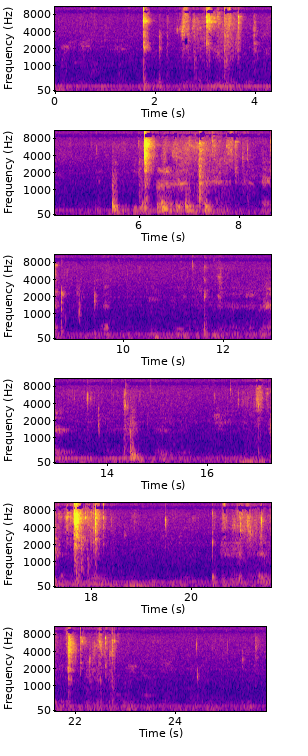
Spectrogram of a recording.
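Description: Nail clippers snip through thick toenails with sharp clicks.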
